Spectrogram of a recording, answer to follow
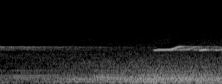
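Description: A whistled melody in the film's background music: one long high note held until about a second in, then after a short gap another note that slides up a little and holds, over soft sustained backing.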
